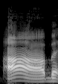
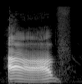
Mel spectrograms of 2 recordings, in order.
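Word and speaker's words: אב: Actually, ab is pronounced av, and you have that as a part of that word.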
